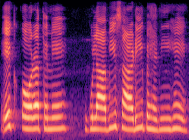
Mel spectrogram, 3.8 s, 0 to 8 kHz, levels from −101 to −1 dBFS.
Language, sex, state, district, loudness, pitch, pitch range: Hindi, female, Madhya Pradesh, Bhopal, -14 LUFS, 245 Hz, 235-255 Hz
